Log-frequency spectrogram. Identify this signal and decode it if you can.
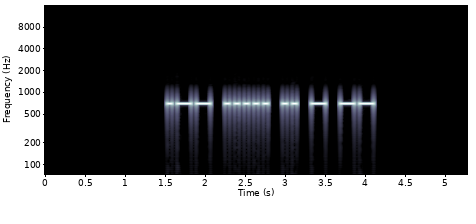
Morse code, heard as a keyed tone, about 21 wpm, 700 Hz. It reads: W5ITM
